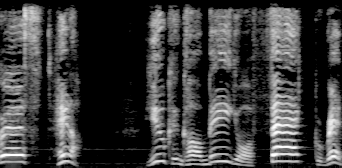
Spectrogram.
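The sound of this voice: A woman puts on a character voice, pitched high and swinging very widely in pitch as she talks at a very slow pace.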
